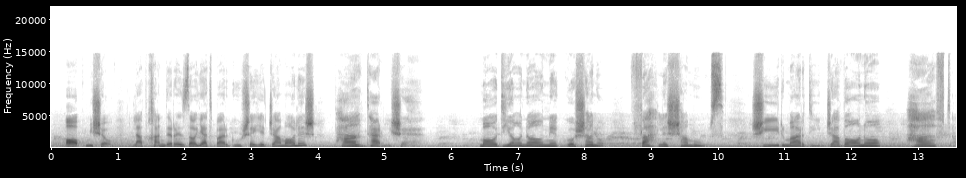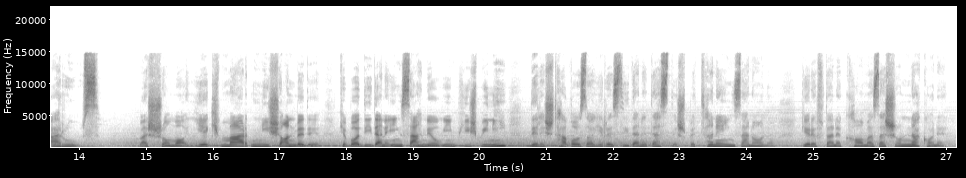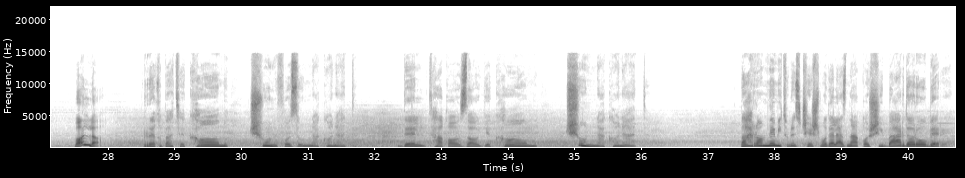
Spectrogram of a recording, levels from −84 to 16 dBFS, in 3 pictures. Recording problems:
train or aircraft noise; noticeable; throughout; 15 dB below the speech

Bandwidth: 14.5 kHz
